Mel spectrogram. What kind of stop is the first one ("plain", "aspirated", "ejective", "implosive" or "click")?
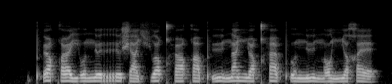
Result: ejective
